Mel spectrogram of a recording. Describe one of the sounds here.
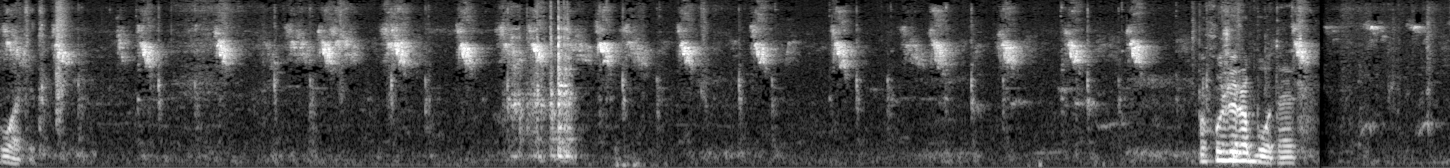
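A pendulum clock ticks steadily.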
